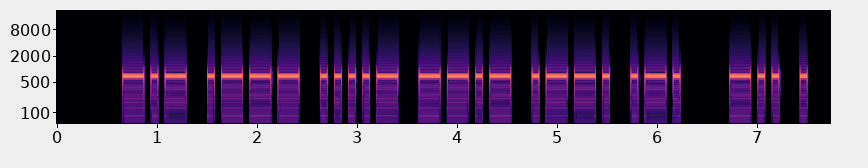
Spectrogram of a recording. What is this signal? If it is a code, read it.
Morse code, heard as a keyed tone, about 17 wpm, 700 Hz. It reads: KJ4QPR DE
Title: USA Callsign DE Callsign 17wpm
